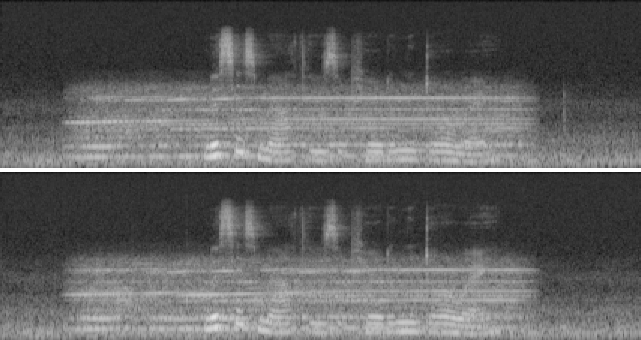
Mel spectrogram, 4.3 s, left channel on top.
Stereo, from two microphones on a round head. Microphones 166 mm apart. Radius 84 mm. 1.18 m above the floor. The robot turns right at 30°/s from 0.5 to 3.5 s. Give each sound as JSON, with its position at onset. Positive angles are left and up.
{"t": 1.4, "sound": "a woman speaking", "azimuth_deg": 155, "distance_m": 0.5}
